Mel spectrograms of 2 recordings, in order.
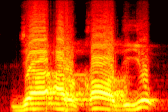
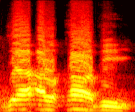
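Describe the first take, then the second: First: The last word ends with an added 'yu' sound. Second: The last word ends in a long 'ee' vowel. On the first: The speaker calls it wrong. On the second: The speaker calls it right.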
